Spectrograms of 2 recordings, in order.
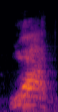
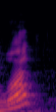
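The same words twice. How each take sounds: First: It sounds like a startled, surprised reaction. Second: It sounds like a puzzled, questioning request. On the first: The listener is reacting to unexpected news. "Or you just told me some news and I go" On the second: The listener did not hear what was said. "Like I didn't hear what you say"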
